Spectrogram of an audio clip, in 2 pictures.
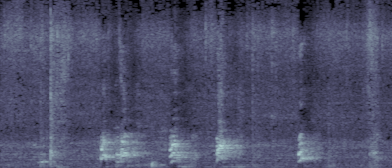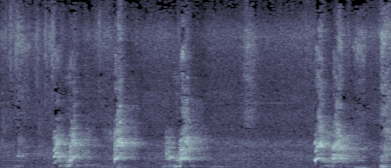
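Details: Dog biting at a vacuum cleaner, letting out short, harsh barks and yips in irregular bursts about once a second, over the steady whine and hum of the running machine.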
